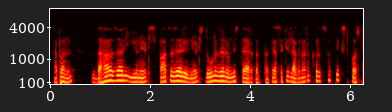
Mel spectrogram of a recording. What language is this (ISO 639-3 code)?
mar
